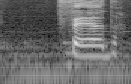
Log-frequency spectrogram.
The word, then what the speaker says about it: Pferd: Pferd. Yeah, the P is silent. We call that ein silent letter.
